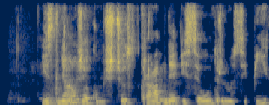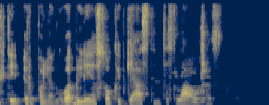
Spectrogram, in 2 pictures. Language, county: Lithuanian, Utena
